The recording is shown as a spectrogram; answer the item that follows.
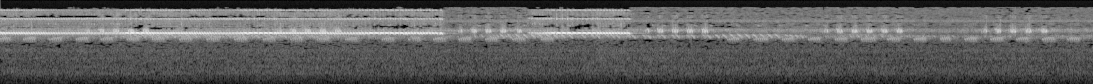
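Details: Several insects sound together in a nature recording: a loud continuous high buzzing trill in bursts, then rapid pulsed chirps repeating about four times a second after it breaks off.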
